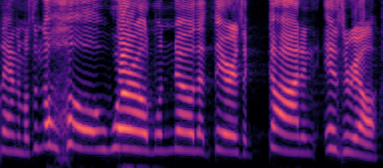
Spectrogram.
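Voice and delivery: put-on loud, rising excited declaration like a fearless kid; a boy shouting down a giant, sure of victory; childlike bold boast. Shown as a demonstration. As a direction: proclaim it like a kid who knows nothing's impossible. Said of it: "read this kind of, like a kid".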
